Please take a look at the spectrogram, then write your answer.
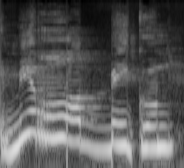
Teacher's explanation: এখানে মিম নুন আছে, কিন্তু নুনটাকে আমরা পাশ কাটিয়ে রকে ধরবো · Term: গুন্না ছাড়া ঈদগাম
